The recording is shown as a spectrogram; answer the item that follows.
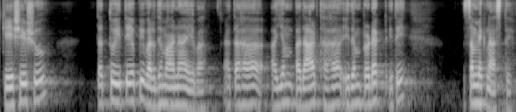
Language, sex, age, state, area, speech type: Sanskrit, male, 18-30, Jharkhand, urban, spontaneous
